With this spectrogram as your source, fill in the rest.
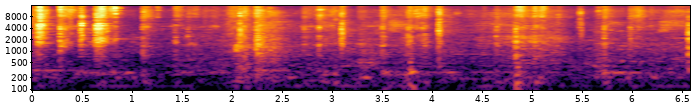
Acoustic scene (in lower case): restaurant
